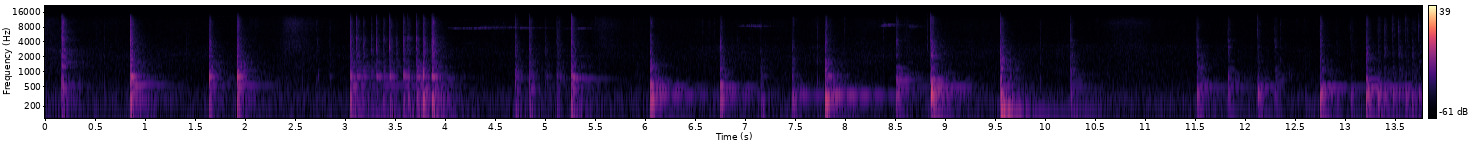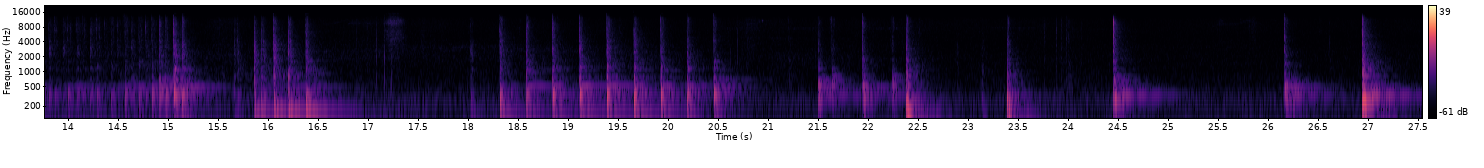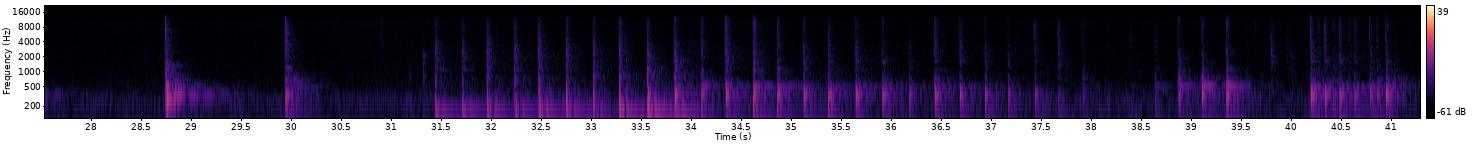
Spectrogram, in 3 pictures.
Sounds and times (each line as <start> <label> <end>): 0.9 Playing various Asian drums 2.2
3.0 Playing various Asian drums 4.1
4.7 Playing various Asian drums 10.6
11.5 Playing various Asian drums 16.8
18.1 Playing various Asian drums 20.7
21.5 Playing various Asian drums 22.8
24.5 Playing various Asian drums 24.9
26.2 Playing various Asian drums 27.5
31.4 Playing various Asian drums 41.2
